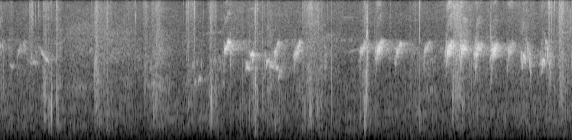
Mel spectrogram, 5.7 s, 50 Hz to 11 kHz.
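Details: Red-whiskered bulbuls at a trap cage on 10 December 2016, a decoy luring a wild bird; loud whistled warbling phrases mixed with sharp clicks and wing-flutter knocks, growing into a rapid series of bright notes.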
